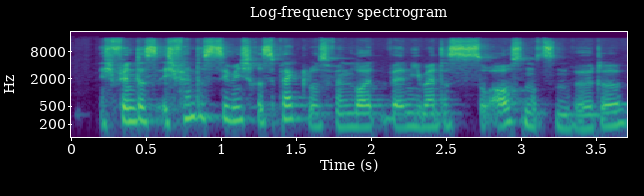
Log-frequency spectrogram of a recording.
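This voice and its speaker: A woman's somewhat breathy, fairly low-pitched voice with lively intonation. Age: young. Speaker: student activist. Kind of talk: casual interview chat. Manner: halting, many fillers.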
